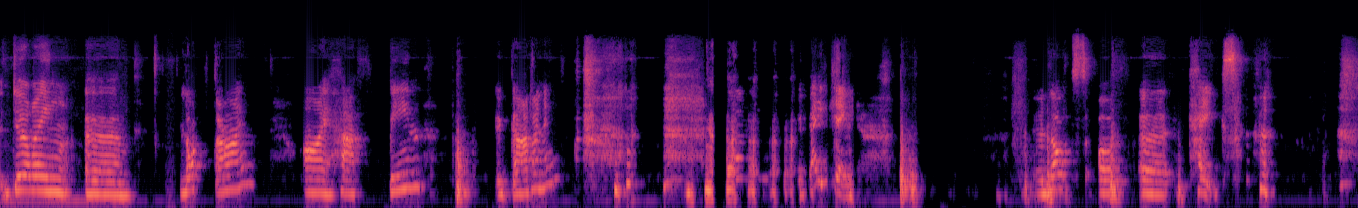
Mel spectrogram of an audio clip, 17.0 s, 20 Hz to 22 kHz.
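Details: Person with aphasia after a stroke 5 years ago; aphasia.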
